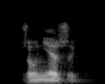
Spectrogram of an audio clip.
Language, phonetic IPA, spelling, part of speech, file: Polish, [ʒɔwʲˈɲɛʒɨk], żołnierzyk, noun, LL-Q809 (pol)-żołnierzyk.wav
